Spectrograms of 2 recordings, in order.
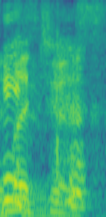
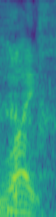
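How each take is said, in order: First: The word is said with a ch sound. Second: The word is said with a hard k sound. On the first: This is the form they later learned. The speaker calls it right. "found out they're liches" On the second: This is how the group used to say it. The speaker calls it wrong. "we called them likes"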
